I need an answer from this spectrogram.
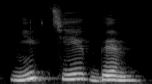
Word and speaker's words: мектебім: Когда мы к слову «мектеп» добавляем личные окончания, буква «п» переходит на парную «б». И пишется, произносится «мектебім».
